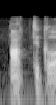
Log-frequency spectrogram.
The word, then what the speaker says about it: optical: Um, next is let's go to optical. Okay, so here the stress is at the very beginning. Instead of optical, it's optical. Optical. Optical.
